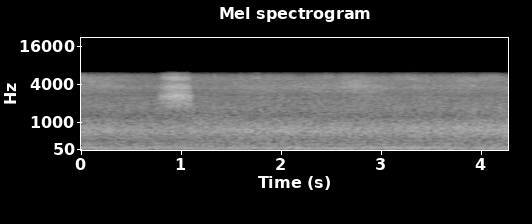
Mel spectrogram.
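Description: Steady roar of distant freeway traffic from I-80, with a brief high-pitched sound about a second in.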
